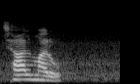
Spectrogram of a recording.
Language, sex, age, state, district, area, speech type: Punjabi, female, 18-30, Punjab, Mansa, urban, read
